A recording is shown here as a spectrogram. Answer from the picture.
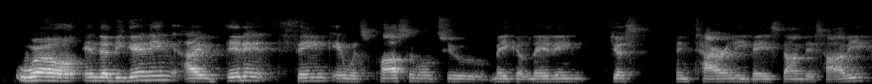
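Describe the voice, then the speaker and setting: There is audible room echo as someone with an American accent talks at a fairly slow pace. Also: man, fairly high pitch for a man, fairly even intonation. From South Florida. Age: 30s. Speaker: reptile breeder. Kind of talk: podcast interview.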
